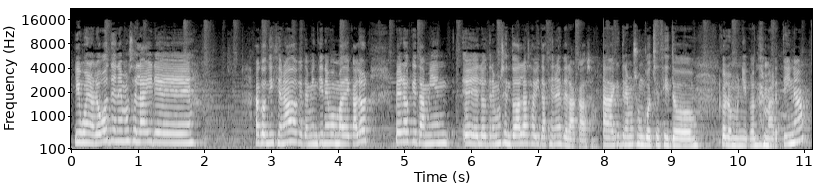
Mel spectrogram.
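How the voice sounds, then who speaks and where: A woman's voice: fairly high pitch, steady tone, brisk, soft background music. A young woman in her twenties giving a chatty, casual tour of her apartment, filmed on a handheld camera. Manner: chatty, addresses viewers directly. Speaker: vlogger giving a house tour. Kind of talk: casual house tour narration. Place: small apartment living room, indoors.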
